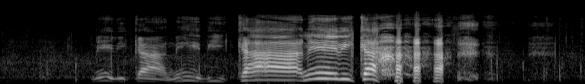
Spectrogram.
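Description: A middle-aged man laughs loudly and shouts close by.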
